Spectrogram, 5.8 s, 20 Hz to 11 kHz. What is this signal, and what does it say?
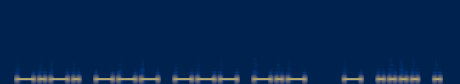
Morse code, heard as a keyed tone, about 17 wpm, 700 Hz. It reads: COOK THE
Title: Sentences from Top 1000 Words - Review Part 6 - 17wpm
